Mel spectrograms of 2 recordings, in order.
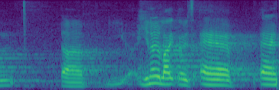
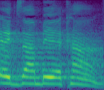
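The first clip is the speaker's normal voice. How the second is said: put-on speaking with Guyanese accent; 3 semitones higher, 6 dB louder than usual. Imitating a friend from Guyana for the audience: put-on Guyanese accent. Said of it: "that's exactly what he sounds like".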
